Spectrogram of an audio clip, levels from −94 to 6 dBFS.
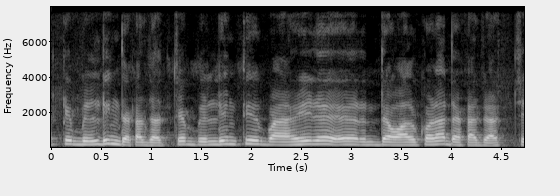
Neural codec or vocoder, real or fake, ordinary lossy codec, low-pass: codec, 16 kHz, 16 kbps, FunCodec, trained on LibriTTS, 50 frames a second; fake; none; none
